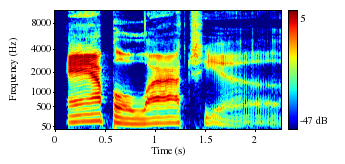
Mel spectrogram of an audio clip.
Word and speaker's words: Appalachia: out of your mouth Appalachia that's how you got to do it is where you go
